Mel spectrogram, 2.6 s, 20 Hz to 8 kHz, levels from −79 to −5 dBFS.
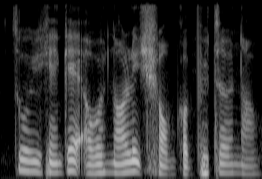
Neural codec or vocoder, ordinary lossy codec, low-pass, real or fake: none; none; 7.2 kHz; real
